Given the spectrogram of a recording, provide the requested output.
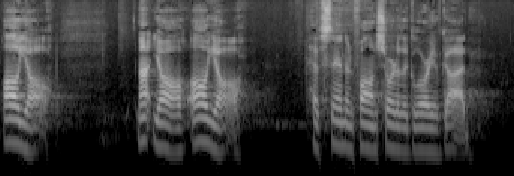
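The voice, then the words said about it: Put-on Texan drawl. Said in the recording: “If we can speak a little Texan here.”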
